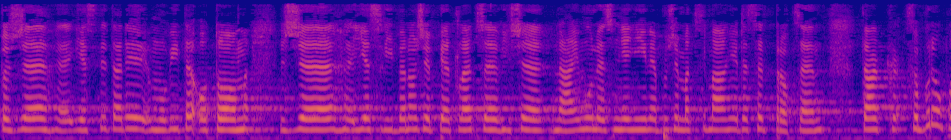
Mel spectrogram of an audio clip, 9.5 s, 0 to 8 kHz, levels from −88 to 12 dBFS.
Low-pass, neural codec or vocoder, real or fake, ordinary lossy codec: 7.2 kHz; codec, 44.1 kHz, 7.8 kbps, Pupu-Codec; fake; MP3, 32 kbps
